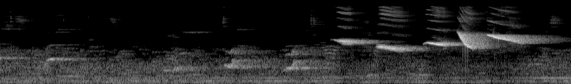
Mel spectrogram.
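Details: A green-winged saltator sings on a Friday, 8 October, at 11:13 in the morning: a loud run of five or six clear, slurred whistles, rising and falling, after a quieter start, with a faint low background murmur.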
